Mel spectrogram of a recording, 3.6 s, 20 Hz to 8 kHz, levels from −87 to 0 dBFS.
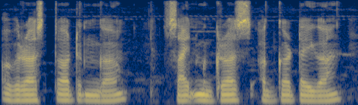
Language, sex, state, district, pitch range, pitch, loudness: Wancho, male, Arunachal Pradesh, Longding, 105-115 Hz, 115 Hz, -20 LUFS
